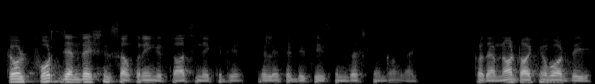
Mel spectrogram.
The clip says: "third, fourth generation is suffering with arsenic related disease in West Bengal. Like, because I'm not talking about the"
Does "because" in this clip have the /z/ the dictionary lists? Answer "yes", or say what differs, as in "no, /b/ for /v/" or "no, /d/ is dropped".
no, /z/ is dropped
